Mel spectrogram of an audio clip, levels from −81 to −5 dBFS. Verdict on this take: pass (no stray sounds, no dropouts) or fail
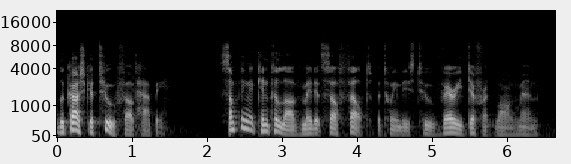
pass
